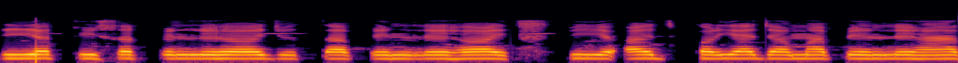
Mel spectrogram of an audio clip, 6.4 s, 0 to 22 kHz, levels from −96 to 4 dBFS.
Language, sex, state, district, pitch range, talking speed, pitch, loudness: Hindi, male, Bihar, Sitamarhi, 200-210 Hz, 120 wpm, 205 Hz, -14 LUFS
